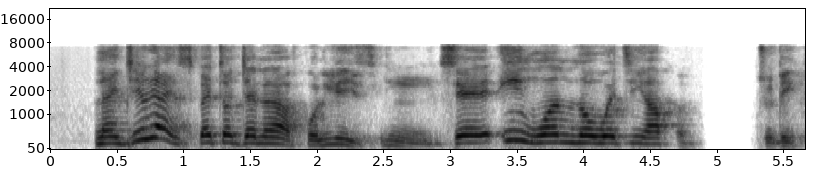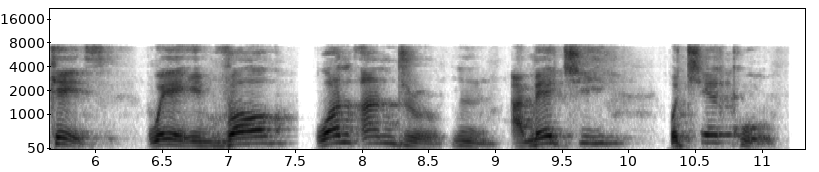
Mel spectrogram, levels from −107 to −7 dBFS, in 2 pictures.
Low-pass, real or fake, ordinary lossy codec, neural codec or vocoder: 7.2 kHz; fake; none; codec, 16 kHz, 2 kbps, FunCodec, trained on Chinese and English, 25 frames a second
